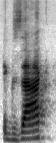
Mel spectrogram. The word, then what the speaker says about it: Exacq: The purpose of my trip was to allow me to extract surveillance video from the Canton Police Department's Exact Vision DVR system, and that is spelled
